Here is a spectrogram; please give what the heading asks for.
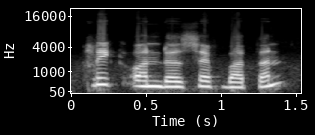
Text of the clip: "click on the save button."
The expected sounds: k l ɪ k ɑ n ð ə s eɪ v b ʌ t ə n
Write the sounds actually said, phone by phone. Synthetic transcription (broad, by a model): k l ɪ k ɑ n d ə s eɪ f b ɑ t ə n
